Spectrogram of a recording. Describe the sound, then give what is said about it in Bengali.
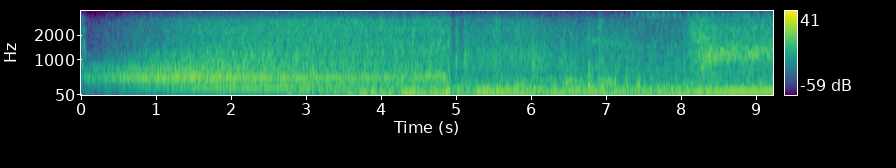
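A car engine roaring as the car is started and driven off quickly, with skidding tire noise over a continuous, loud engine sound throughout. “দ্রুত তার গাড়িতে উঠে গাড়ি start দিল”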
